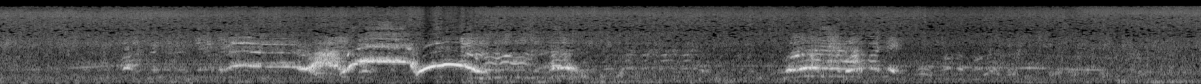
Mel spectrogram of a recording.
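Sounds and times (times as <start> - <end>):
water rushing and splashing: 0.0 - 12.0
men shouting long calls: 2.2 - 6.6, 7.8 - 10.8.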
